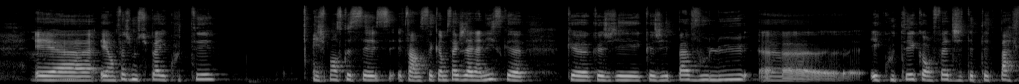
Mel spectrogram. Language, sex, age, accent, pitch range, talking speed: French, female, 20-39, French, 190-225 Hz, 235 wpm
